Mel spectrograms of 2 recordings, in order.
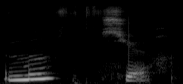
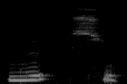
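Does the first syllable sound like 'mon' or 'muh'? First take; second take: mon; muh. First: The first syllable is a nasal 'mon' sound. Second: The first syllable is a reduced 'muh' sound. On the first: It is read exactly as it is spelled. The speaker calls it wrong. "si je le lis comme il est écrit, voilà ce que ça donne" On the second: It is said the way people say it today. The speaker calls it right. "Et maintenant on dit monsieur"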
